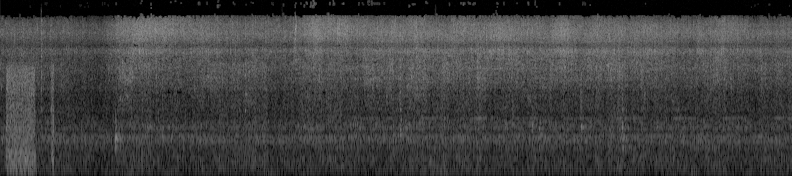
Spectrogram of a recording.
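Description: Breaded white fish pieces sizzling steadily in a shallow layer of oil in a frying pan. There is a short louder noise right at the start, and a sharp click or two soon after.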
